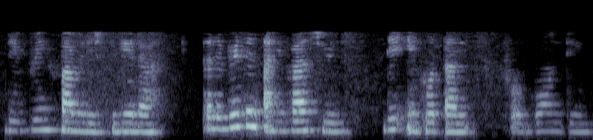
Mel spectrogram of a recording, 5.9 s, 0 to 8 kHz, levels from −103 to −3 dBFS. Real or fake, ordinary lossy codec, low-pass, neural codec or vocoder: real; AAC, 16 kbps; 7.2 kHz; none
